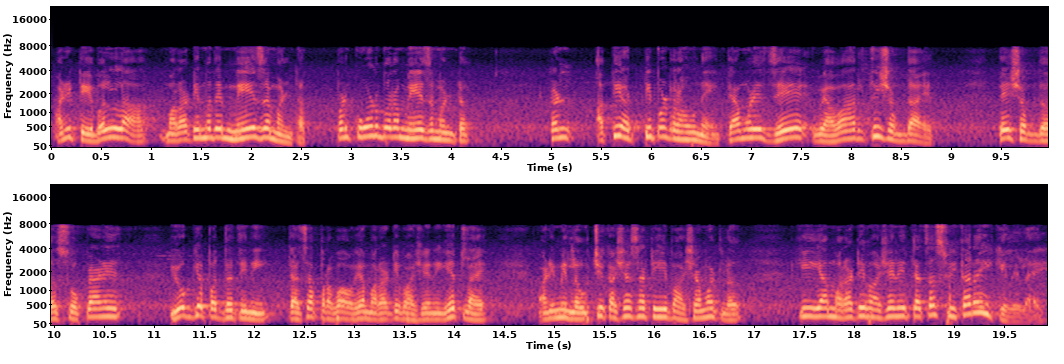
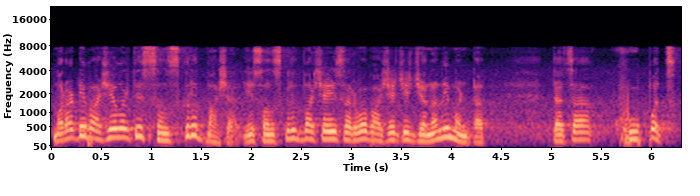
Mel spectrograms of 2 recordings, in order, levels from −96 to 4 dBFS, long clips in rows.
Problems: none marked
